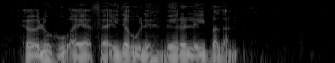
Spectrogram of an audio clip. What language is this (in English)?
Somali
